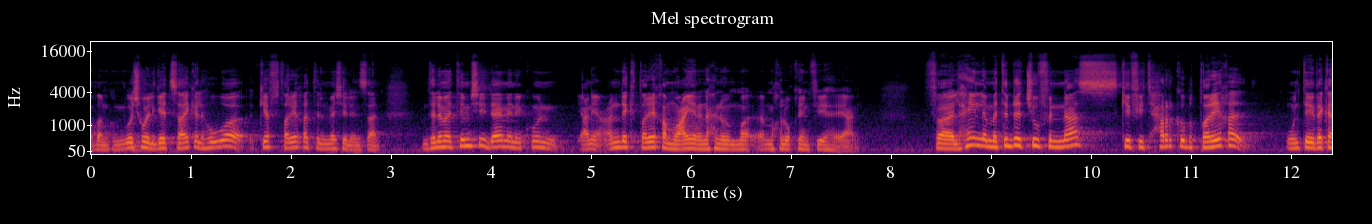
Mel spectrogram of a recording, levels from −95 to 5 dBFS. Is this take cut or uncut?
uncut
